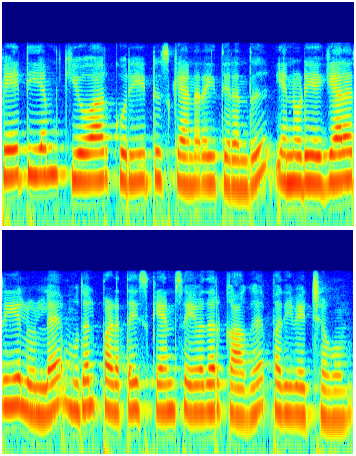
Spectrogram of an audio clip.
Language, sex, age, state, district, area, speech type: Tamil, female, 30-45, Tamil Nadu, Viluppuram, rural, read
